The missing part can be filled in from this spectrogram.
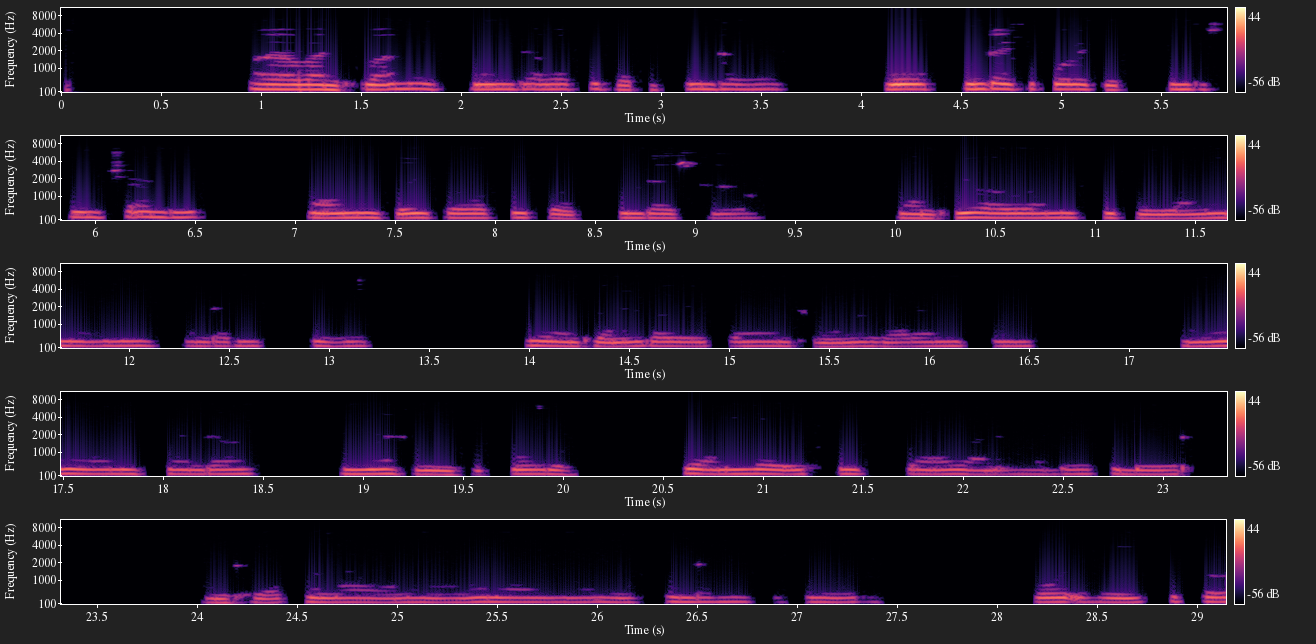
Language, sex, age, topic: Ndau, female, 36-49, health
